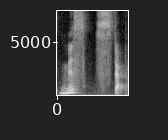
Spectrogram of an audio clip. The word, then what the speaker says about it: misstep: when you see this word misstep, you might be tempted to say, oh, it's miss and then tep. No, it's misstep. Mm -hmm. So you mm-hmm. actually have to say it is two syllables misstep.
